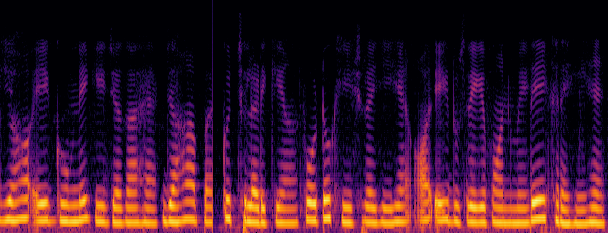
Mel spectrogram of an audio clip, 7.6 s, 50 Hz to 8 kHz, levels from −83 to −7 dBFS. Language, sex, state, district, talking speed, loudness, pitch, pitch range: Hindi, female, Uttar Pradesh, Etah, 180 wpm, -18 LUFS, 195 Hz, 185-215 Hz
